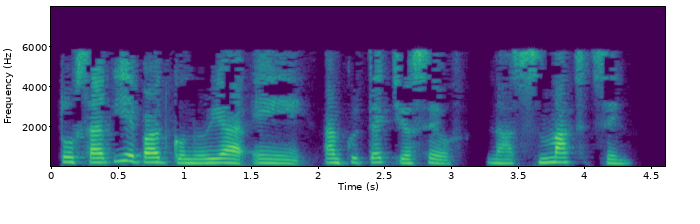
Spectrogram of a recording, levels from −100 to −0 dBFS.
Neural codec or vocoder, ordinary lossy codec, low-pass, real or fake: codec, 16 kHz, 0.7 kbps, FocalCodec; MP3, 24 kbps; 7.2 kHz; fake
